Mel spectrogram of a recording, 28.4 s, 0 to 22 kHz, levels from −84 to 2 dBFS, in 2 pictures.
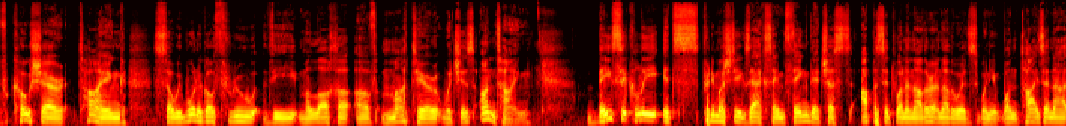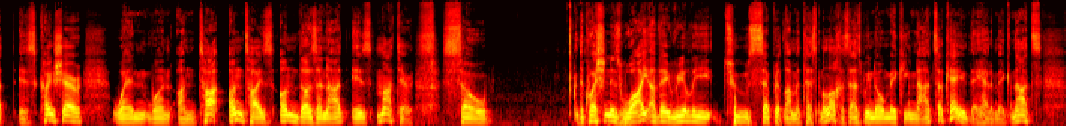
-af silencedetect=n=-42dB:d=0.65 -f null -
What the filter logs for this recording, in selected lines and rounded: silence_start: 20.74
silence_end: 21.76 | silence_duration: 1.02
